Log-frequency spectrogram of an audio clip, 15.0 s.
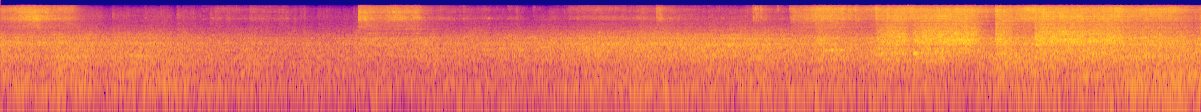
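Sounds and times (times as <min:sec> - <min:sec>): train wheels rolling on rails: 0:00.0 - 0:15.0.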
